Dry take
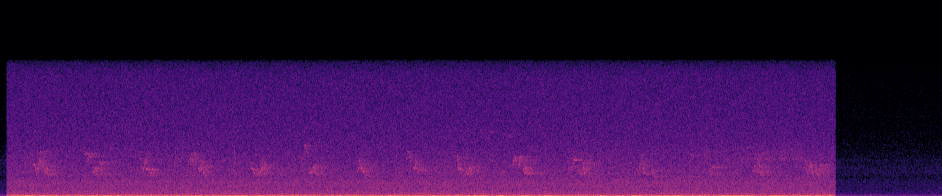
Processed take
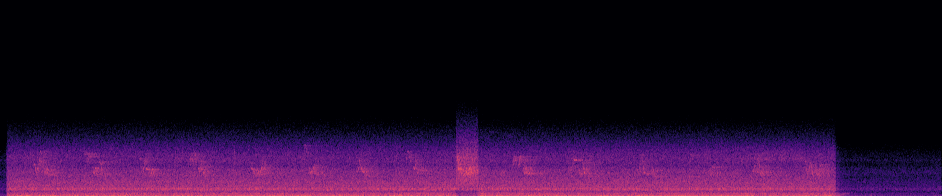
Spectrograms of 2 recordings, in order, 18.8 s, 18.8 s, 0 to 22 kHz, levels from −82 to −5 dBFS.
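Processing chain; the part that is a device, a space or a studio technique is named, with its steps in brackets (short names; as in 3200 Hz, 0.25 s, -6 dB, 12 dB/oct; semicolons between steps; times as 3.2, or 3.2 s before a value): frequency-shifting delay pedal into a guitar cabinet (frequency-shifting echo 83 ms, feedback 49%, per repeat -110 Hz, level -15 dB; speaker cabinet 93–4600 Hz, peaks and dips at 220 Hz -6 dB, 310 Hz +3 dB, 520 Hz -6 dB, 840 Hz +8 dB, 3500 Hz -5 dB); 9.12–9.57 tilt shelf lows -10 dB, about 1100 Hz; gain +3 dB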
